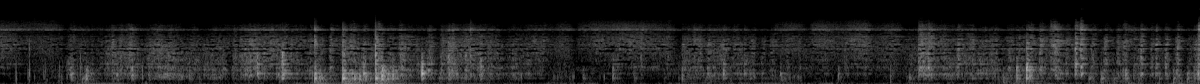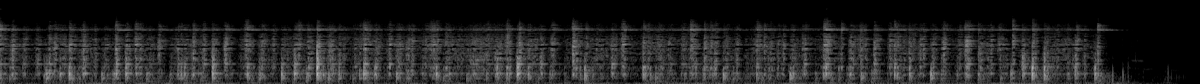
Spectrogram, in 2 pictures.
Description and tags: Contact mic recording
field, metal, recording, mic, contact, scaffold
